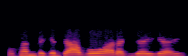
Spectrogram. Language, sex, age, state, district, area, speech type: Bengali, female, 45-60, West Bengal, Hooghly, rural, conversation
